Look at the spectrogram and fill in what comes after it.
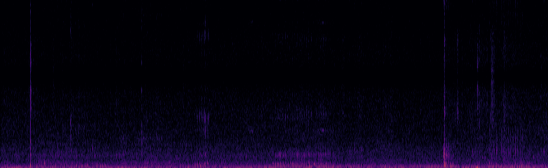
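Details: A faint, continuous low purr comes from Shinobi, a vocal two-year-old male British Shorthair playing and recorded on a GoPro, with a few sharp clicks and taps cutting through.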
